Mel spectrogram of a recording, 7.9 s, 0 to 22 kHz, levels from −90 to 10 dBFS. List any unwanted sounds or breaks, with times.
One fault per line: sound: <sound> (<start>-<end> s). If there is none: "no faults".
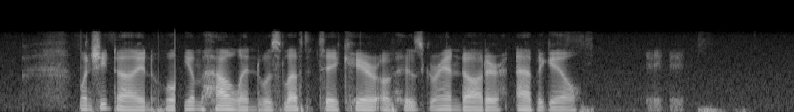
sound: dropout (1.7-1.9 s)
sound: laugh (6.5-6.8 s)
